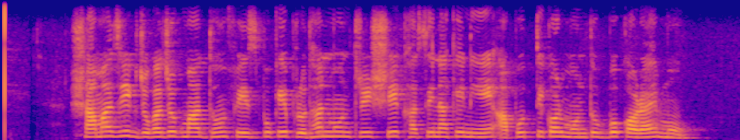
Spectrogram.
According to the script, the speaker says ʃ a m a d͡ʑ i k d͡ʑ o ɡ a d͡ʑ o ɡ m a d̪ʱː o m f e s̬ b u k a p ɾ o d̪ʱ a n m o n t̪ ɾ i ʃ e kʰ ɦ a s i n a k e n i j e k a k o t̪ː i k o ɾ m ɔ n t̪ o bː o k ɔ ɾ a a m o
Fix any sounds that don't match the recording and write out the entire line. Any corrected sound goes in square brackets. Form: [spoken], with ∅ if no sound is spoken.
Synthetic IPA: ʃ a m a d͡ʑ i k d͡ʑ o ɡ a d͡ʑ o ɡ m a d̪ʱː o m f e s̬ b u k [e] p ɾ o d̪ʱ a n m o n t̪ ɾ i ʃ e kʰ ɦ a s i n a k e n i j e [ʔ] a [p] o t̪ː i k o ɾ m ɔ n t̪ o bː o k ɔ ɾ a [e] m o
